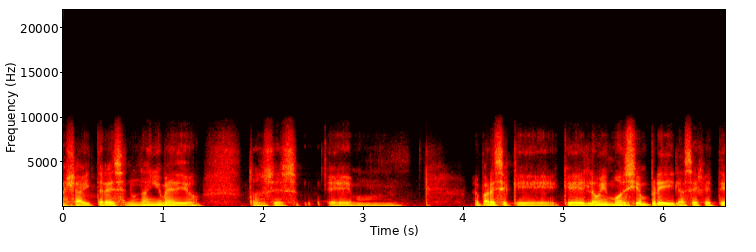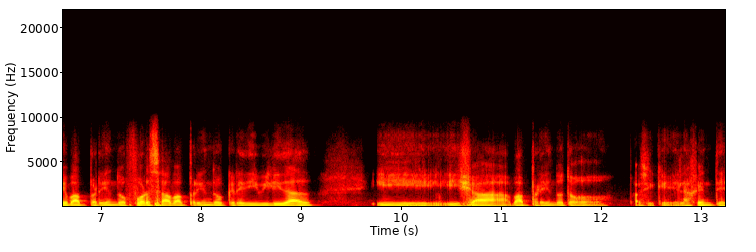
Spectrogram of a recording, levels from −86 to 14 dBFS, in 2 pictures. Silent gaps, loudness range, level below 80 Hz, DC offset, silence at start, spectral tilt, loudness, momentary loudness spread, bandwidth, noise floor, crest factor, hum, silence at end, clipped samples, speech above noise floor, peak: none; 6 LU; -34 dBFS; under 0.1%; 0 s; -7 dB/octave; -16 LUFS; 13 LU; 9 kHz; -40 dBFS; 16 dB; none; 0 s; under 0.1%; 25 dB; 0 dBFS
